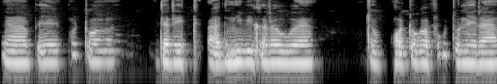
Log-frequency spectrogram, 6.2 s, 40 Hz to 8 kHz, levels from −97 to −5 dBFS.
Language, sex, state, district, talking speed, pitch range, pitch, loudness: Hindi, male, Bihar, East Champaran, 175 wpm, 155-165 Hz, 160 Hz, -23 LUFS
